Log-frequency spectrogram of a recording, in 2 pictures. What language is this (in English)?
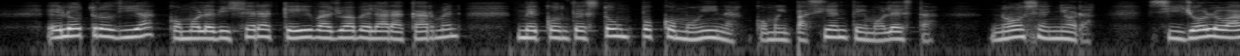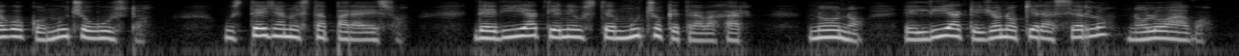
Spanish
